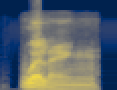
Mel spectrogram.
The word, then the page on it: willing: British English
